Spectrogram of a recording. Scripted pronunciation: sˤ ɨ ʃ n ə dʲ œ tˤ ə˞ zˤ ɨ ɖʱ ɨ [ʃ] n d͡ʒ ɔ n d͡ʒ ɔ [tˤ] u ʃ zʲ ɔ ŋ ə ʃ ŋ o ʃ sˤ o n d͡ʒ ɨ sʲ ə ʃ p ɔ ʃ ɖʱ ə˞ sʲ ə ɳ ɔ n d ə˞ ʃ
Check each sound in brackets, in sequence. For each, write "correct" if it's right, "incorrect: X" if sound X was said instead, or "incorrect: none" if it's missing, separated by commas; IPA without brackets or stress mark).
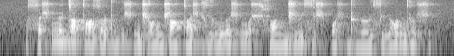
correct, correct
